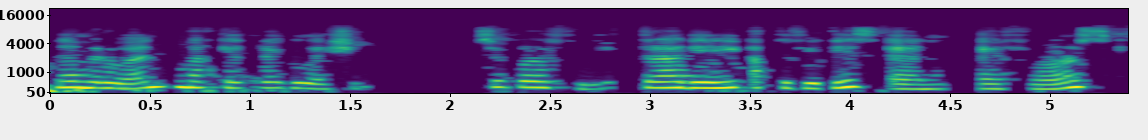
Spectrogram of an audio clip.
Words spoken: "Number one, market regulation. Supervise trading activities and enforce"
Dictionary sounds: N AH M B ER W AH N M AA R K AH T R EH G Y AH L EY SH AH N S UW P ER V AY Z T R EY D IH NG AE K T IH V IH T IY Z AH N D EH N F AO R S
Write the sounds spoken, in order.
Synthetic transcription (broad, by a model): N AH M B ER W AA N M AA R K AH T R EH G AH L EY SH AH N S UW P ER F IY T R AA D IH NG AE K T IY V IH T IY S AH N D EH F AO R S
